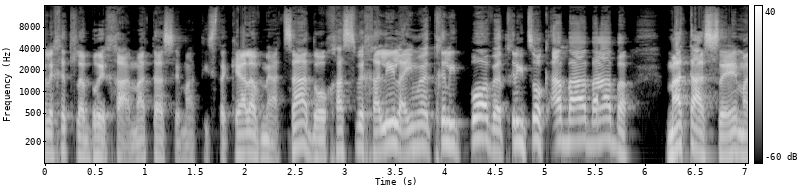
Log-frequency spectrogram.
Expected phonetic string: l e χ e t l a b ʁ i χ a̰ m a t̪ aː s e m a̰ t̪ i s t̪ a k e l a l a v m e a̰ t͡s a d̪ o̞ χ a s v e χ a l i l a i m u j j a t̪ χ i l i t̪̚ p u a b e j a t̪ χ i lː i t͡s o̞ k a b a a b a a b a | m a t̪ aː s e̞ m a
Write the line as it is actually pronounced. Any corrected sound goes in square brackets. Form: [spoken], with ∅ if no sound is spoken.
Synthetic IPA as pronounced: l e χ e t l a b ʁ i χ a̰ m a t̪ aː s e m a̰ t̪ i s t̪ a k e l a l a v m e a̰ t͡s a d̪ o̞ χ a s v e χ a l i l a i m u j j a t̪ χ i l i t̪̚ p [o] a [v] e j a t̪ χ i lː i t͡s o̞ k a b a a b a a b a | m a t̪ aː s e̞ m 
